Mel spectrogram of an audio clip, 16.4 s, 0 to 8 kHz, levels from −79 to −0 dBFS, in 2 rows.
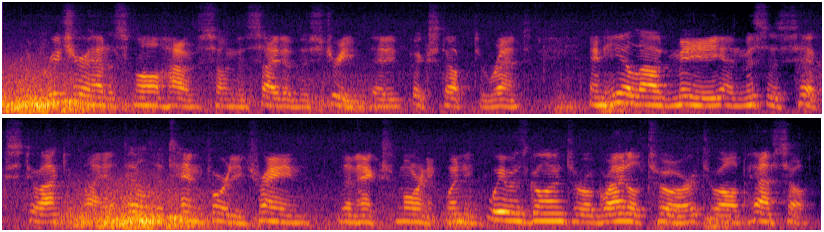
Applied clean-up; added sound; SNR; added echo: none; Thunder / Rain; 3 dB; none.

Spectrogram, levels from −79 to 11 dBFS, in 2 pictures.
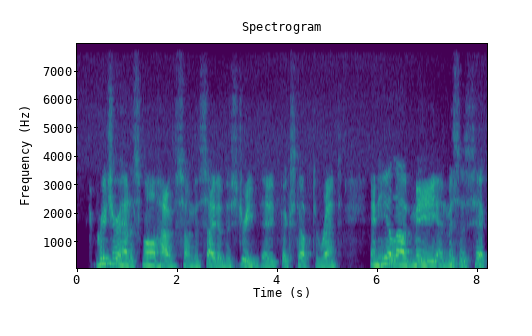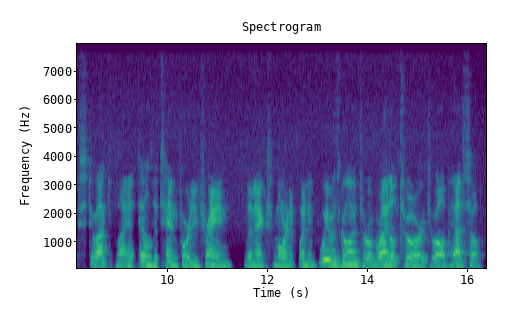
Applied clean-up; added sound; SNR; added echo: neural mask model Resemble Enhance denoiser.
